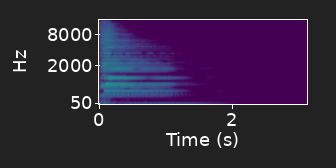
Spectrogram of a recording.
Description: D5/G chord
